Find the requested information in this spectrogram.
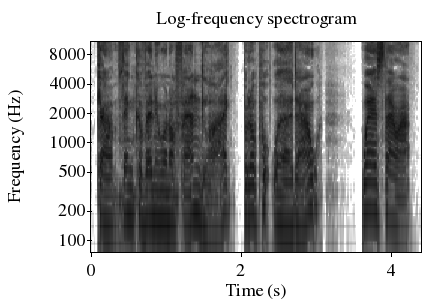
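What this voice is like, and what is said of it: Thick regional English accent. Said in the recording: “the woman's thick accent”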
